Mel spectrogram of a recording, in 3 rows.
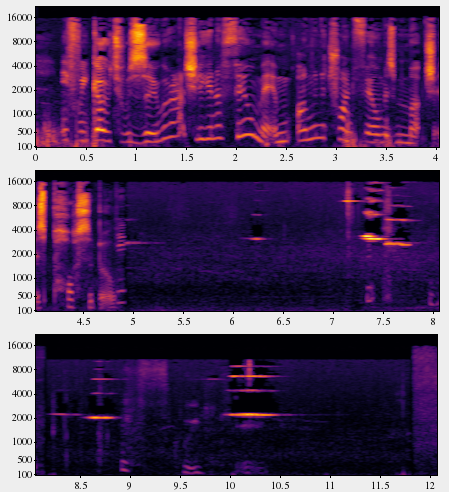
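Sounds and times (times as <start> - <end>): swing chain squeaking: 4.9 - 5.3, 6.0 - 9.0, 9.7 - 10.7
person laughing: 8.9 - 9.7.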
